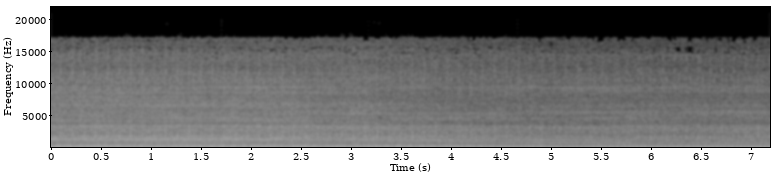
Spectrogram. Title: M54b30 cold engine knocking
